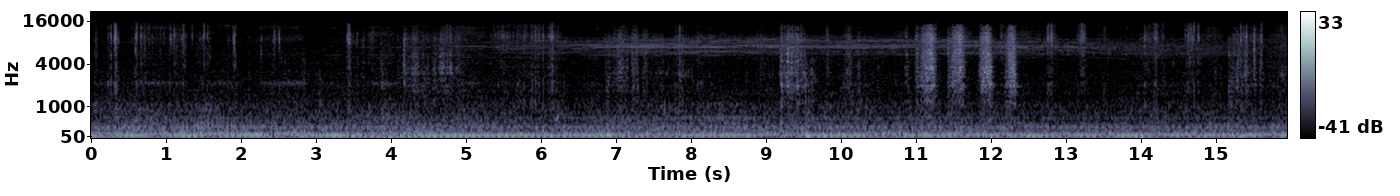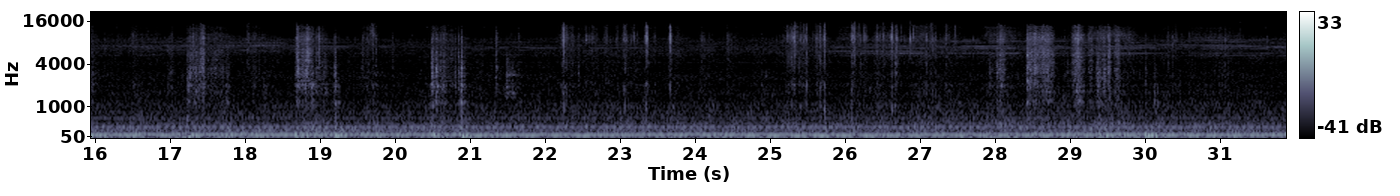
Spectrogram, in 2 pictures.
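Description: Rolling paper crinkling and rustling between fingers as a joint is rolled by hand, in short bursts of crackle, most of them around the middle and near the end. Under it runs a steady low hum.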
